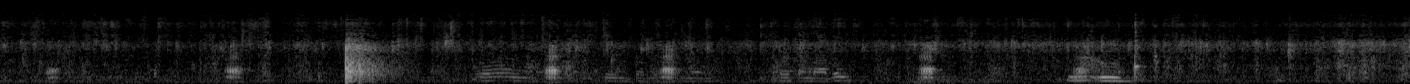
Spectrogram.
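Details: Newly born native piglets on a backyard breeding farm in Balamban, Cebu, Philippines, giving short harmonic squeals and grunts, scattered and irregular, with a louder burst early on, faint background hiss and occasional voices.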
